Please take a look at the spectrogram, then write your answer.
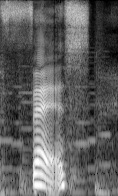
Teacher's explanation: Unique features of Tristan da Cunha English include the non-diphthongization of the vowel of A, such as face is pronounced fess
